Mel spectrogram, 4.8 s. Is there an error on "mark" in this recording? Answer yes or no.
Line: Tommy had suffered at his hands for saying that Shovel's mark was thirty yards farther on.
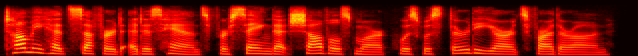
no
